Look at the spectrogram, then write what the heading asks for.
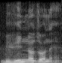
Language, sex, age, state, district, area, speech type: Assamese, male, 45-60, Assam, Darrang, rural, spontaneous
